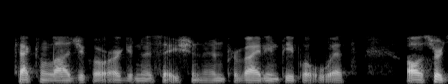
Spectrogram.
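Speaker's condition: No condition

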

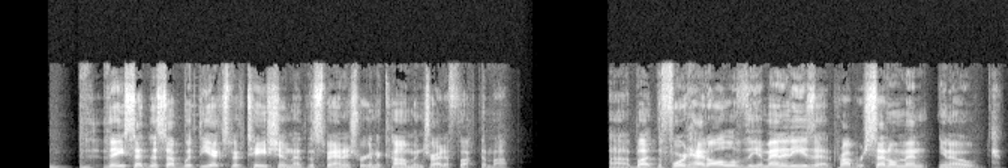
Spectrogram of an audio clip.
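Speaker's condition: No condition

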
